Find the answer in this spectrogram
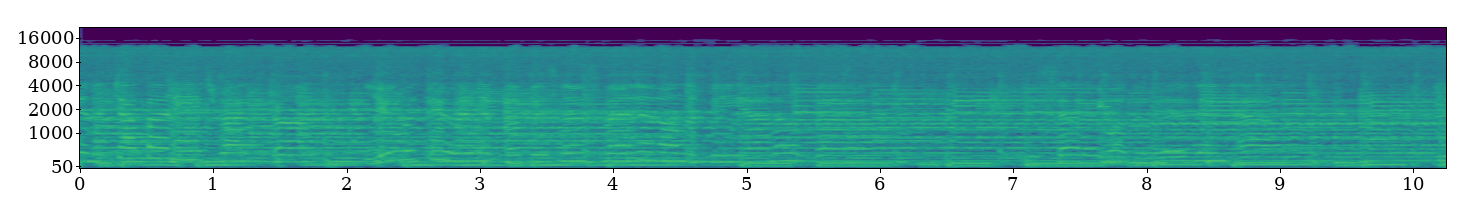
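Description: A rock song playing in an instrumental stretch: guitar over a bass line that moves between low held notes, with a steady beat.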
